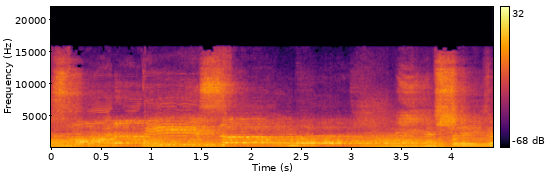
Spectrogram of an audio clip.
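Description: A woman singing live, holding long notes, over chords from a Roland RD-300GX stage keyboard. The low notes of the chords change about a second in and again near the three-second mark.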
